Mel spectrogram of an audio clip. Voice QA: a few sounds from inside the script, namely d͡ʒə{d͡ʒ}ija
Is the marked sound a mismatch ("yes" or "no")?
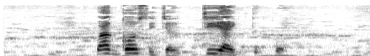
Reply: no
